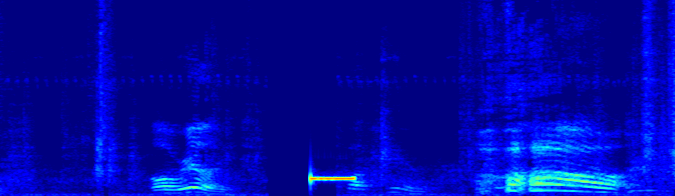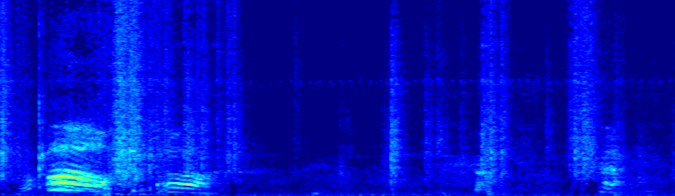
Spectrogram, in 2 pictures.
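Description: Wordless shouts and groans from two teenage wrestlers grappling on a trampoline, with a short, loud one-pitch electronic beep about two and a half seconds in. In the last few seconds a run of light thumps and taps follows, bodies and feet on the trampoline mat.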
